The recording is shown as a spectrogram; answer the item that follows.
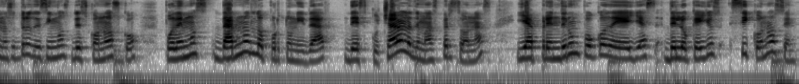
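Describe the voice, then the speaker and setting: The speaker is a woman with a fairly high pitch. She talks at a moderate pace with ordinary pitch variation. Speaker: oratory course instructor. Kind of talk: recorded lecture. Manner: variable pace.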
